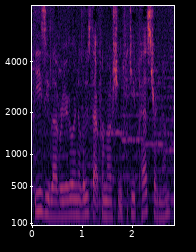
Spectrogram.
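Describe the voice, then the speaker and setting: A woman's voice: lowish voice, steady tone, rapid-fire, over music, lightly acted. A young woman playing an impatient, wry but affectionate newlywed wife in conversational radio drama dialogue. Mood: encouraging. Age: young adult.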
